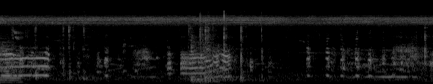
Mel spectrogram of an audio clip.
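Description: Backyard chickens clucking and calling while being fed rice, with pigeons joining in, several overlapping clucks and short calls at moderate distance against a steady background hiss.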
